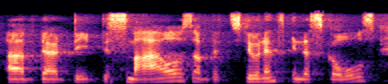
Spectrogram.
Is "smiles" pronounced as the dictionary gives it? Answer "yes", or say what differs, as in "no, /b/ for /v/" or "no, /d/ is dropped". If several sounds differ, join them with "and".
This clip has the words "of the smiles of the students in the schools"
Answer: yes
